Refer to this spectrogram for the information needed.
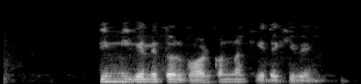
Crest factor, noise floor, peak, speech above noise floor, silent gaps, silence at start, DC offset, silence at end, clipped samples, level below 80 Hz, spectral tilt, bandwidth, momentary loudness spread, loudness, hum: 18 dB; -69 dBFS; -2 dBFS; 51 dB; none; 1 s; under 0.1%; 0.4 s; under 0.1%; -56 dBFS; -7.5 dB/octave; 7.6 kHz; 11 LU; -19 LUFS; none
